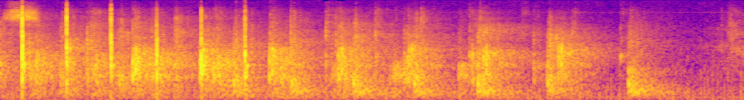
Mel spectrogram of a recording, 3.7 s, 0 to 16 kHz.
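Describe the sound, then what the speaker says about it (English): Scattered hand claps from an audience at the 2020 WNC Agricultural Hall of Fame ceremony honoring Commissioner Troxler: a run of sharp, distinct claps that thins out and fades to quiet. "Let's give him one more big round of applause."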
